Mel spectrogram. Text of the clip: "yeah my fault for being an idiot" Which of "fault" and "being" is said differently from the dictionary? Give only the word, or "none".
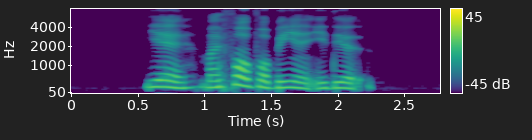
fault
